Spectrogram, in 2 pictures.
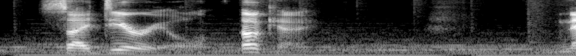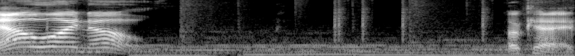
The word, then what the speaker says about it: sidereal: I'll open it at least so you can, pronunciation. Sidereal.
